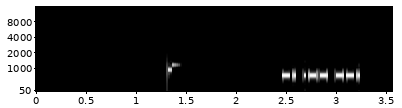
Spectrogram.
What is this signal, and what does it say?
Morse code, heard as a keyed tone, about 46 wpm, 700 Hz. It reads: NWG
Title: USA Call Sign Postfixes - 3 Letters 45wpm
